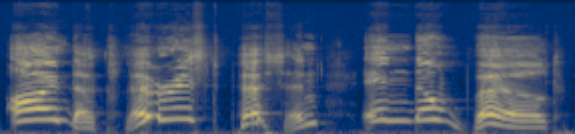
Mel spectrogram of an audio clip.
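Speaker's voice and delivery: a very pleased little man crowing about himself; boastful Mister Clever. Acted. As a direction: puff yourself up, drawing out every word.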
